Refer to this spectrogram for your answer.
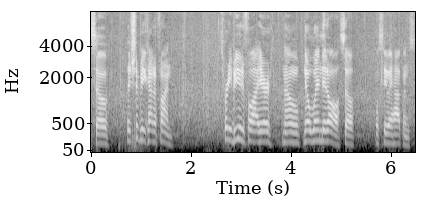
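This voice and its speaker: The speech moves at a moderate pace. The sound is dry with no echo, with light background noise. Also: man. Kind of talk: casual vlog chat. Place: rain. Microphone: phone near.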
